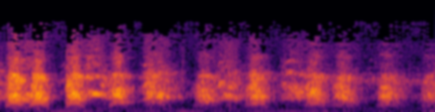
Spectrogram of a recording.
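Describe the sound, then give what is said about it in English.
King, the Wonder Dog, a Husky Eskimo lead dog from The Challenge of the Yukon, barks repeatedly in a steady, rapid rhythm, about nine loud barks in quick succession with no voices. “The Wonder Dog King, swift and strongest of Eskimo lead dogs, blazes the trail through storm and snow for Sergeant Preston”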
